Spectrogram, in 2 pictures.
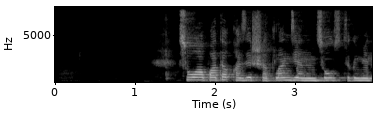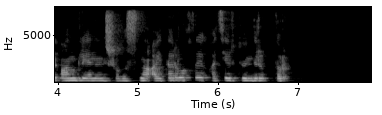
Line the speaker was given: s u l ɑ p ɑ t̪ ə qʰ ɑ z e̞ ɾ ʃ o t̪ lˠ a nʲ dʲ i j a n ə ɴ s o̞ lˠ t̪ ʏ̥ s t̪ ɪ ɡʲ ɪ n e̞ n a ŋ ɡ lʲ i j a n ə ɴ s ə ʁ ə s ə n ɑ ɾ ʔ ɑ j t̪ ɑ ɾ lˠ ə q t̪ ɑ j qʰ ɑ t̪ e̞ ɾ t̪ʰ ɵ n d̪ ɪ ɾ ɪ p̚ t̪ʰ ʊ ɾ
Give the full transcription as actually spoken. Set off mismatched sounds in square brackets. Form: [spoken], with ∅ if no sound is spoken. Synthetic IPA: s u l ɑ p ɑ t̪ ə qʰ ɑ z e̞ ɾ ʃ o t̪ lˠ a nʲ dʲ i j a n ə ɴ s o̞ lˠ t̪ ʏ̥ s t̪ ɪ ɡʲ ɪ [m] e̞ n a ŋ ɡ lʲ i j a n ə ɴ [ʃ] ə ʁ ə s ə n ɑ [∅] ʔ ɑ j t̪ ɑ ɾ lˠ ə q t̪ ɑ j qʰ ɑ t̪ e̞ ɾ t̪ʰ ɵ n d̪ ɪ ɾ ɪ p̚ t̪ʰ ʊ ɾ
